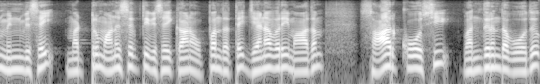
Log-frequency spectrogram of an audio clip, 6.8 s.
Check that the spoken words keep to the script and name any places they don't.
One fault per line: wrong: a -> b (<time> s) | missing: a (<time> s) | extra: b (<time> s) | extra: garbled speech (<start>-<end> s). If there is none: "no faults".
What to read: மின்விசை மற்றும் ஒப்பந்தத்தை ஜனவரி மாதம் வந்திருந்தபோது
extra: அணுசக்தி விசைக்கான (1.3 s)
extra: சார்க்கோசி (4.5 s)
